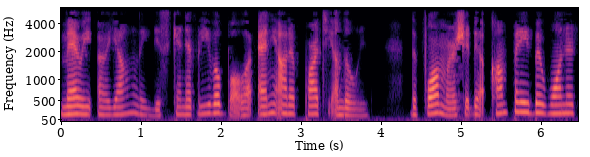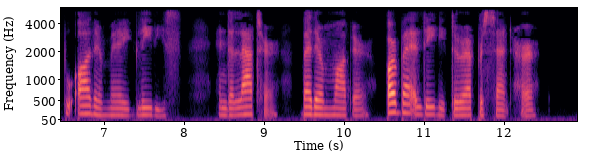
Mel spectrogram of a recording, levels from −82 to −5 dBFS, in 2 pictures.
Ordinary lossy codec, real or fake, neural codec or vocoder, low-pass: MP3, 24 kbps; fake; codec, 24 kHz, 0.9 kbps, WavTokenizer, large speech release; 5.4 kHz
